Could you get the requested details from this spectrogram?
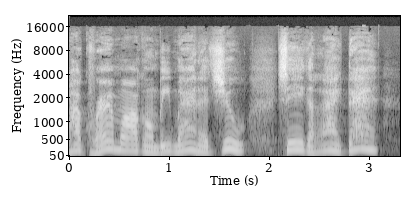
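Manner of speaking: very high-pitched put-on Florida accent. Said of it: "that Floridian accent".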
